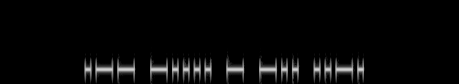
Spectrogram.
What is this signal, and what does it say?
Morse code, heard as a keyed tone, about 21 wpm, 700 Hz. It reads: W6TDF
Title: USA Call Signs - 5 Characters - Repeated 3x - 22wpm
